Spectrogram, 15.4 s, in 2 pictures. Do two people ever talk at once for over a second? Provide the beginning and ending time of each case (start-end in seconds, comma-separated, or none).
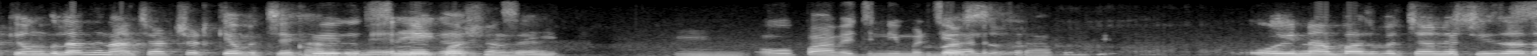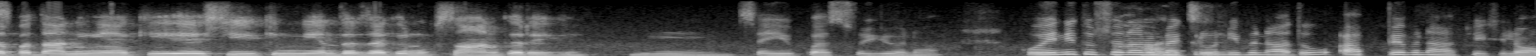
1.5-2.8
